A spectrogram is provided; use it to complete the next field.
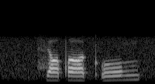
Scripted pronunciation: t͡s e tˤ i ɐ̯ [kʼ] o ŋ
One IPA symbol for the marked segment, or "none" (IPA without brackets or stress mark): kʼ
